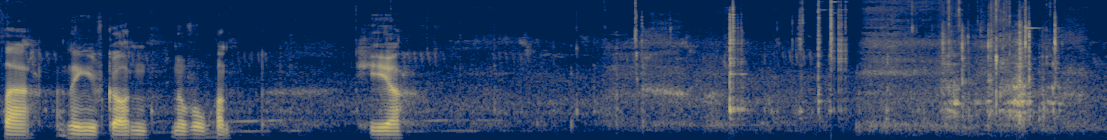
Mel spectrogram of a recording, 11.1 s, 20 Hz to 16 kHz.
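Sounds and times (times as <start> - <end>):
hand tool clinking on metal: 7.3 - 10.7.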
